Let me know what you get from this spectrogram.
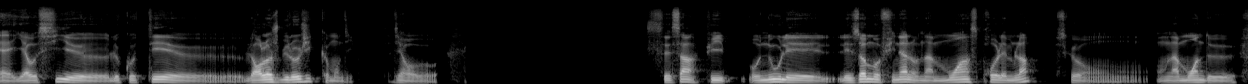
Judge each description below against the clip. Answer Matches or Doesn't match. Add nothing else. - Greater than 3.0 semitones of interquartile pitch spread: Matches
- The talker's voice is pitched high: Doesn't match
